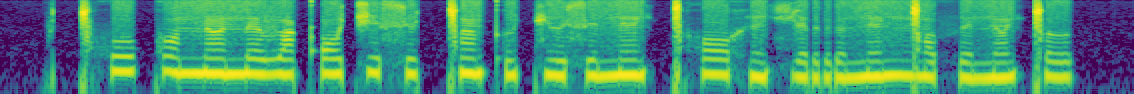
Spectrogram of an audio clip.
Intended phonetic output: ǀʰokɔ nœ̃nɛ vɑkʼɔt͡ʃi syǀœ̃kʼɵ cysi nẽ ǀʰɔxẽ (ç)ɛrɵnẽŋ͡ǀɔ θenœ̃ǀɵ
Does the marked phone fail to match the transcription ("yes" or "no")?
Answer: no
